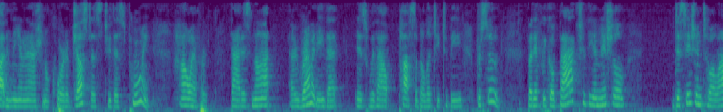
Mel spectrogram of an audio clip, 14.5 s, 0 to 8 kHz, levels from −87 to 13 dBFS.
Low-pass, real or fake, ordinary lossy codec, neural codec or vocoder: 7.2 kHz; real; Opus, 16 kbps; none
